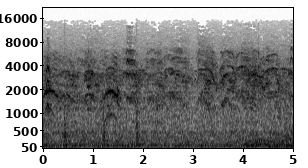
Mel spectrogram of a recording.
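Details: Crowded Arctic tern colony, Rottumerplaat in the Netherlands, 4 June 2023; a nearer bird gives grating, downslurred screeches at the start, over a continuous background of many other calling terns.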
